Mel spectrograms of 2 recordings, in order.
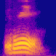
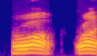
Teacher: Bergetarnya ujung lidah ketika pengucapan hurufnya dengan getaran yang halus disebabkan sempitnya makhraj. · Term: takrir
